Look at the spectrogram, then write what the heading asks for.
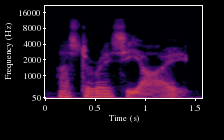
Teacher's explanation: It's on the third syllable on the ra syllable.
